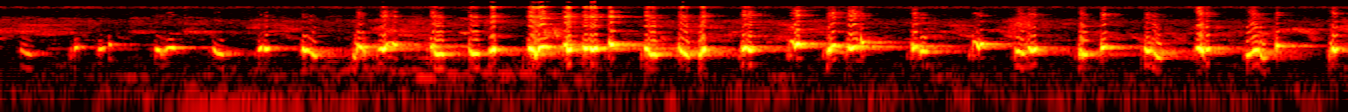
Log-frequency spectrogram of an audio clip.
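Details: Calling female sooty-headed bulbul, in breeding condition, summoning a male: sparse chirps build into a dense, hurried chatter of short inflected notes, about four per second, slightly uneven in rhythm.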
